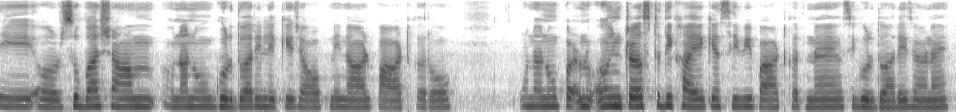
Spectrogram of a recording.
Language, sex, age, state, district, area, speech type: Punjabi, female, 30-45, Punjab, Mohali, urban, spontaneous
